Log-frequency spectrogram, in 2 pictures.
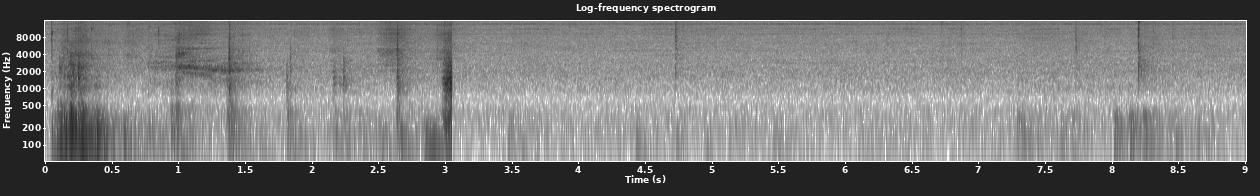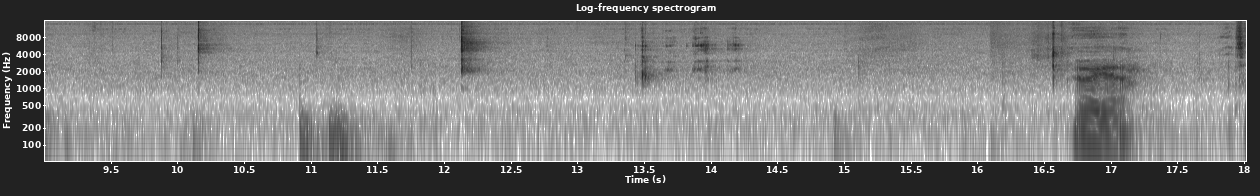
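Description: Light clicks, taps and knocks of small metal carburetor parts and a hose being handled as a Honda EM400 generator carburetor is taken apart by hand. The sounds come in scattered bunches with quiet gaps between, and a short voice sound comes near the end.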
